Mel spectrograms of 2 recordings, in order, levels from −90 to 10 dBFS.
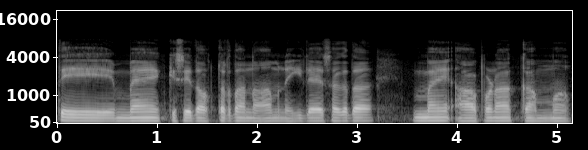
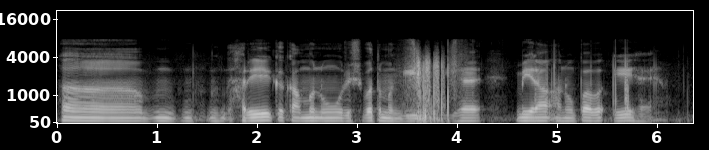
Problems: background sounds at intervals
